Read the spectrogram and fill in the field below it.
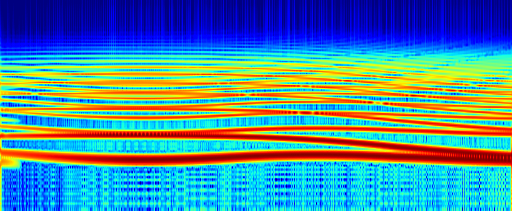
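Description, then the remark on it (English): Several steady synthesizer oscillator tones hum together, each getting a new random pitch every second within a two-octave range, their pitches slowly wandering and sliding past one another, forming a smooth, sustained, siren-like drone that fades in and holds at an even loudness. “You can start to see how this could all add up into a gentle, teeming cluster of tones.”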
